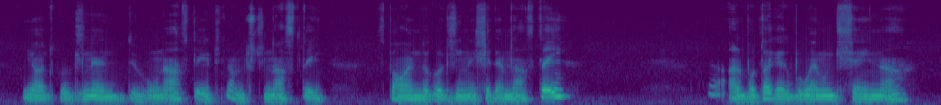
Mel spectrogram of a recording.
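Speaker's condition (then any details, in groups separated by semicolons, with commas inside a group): Cerebral palsy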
